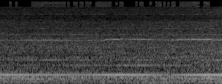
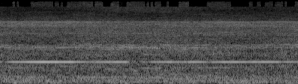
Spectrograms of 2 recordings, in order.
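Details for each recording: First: Simplicity/Riccar-type upright vacuum with a bent base plate running steadily: thin, constant, fairly quiet squeal from a slipping drive belt. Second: Cordless vacuum running normally: steady high motor whine with an even airflow hiss, no surging or rattle until switch-off; working fine apart from minor power head and bin quirks.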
